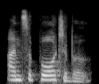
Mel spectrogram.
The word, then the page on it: Unsupportable: Indian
